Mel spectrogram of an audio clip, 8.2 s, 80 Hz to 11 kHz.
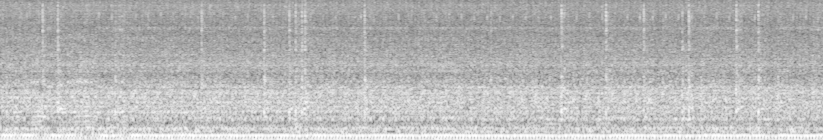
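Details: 1996 Chevrolet Cavalier 2.2 just after water pump replacement and coolant refill: engine catches and settles into a steady, even idle with a constant low hum, no knocking or misses; runs normally.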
